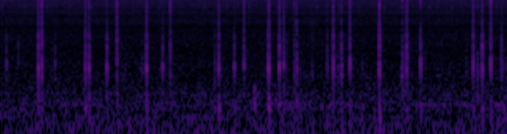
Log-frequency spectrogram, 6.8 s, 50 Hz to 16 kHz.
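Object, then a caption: Small leather zip makeup bag. Long almond-shaped nails of both hands gently tap on a small white textured leather zip makeup bag lying flat, soft and hollow. About 25 light, quick, dry ticks sound at uneven intervals over a quiet, steady low hum and faint hiss. Each tap dies away almost at once.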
